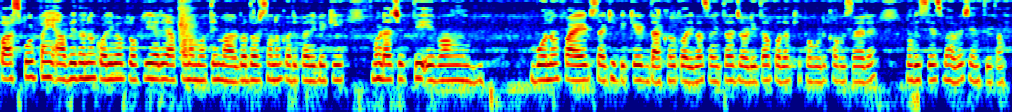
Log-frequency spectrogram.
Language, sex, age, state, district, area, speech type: Odia, female, 18-30, Odisha, Sundergarh, urban, read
